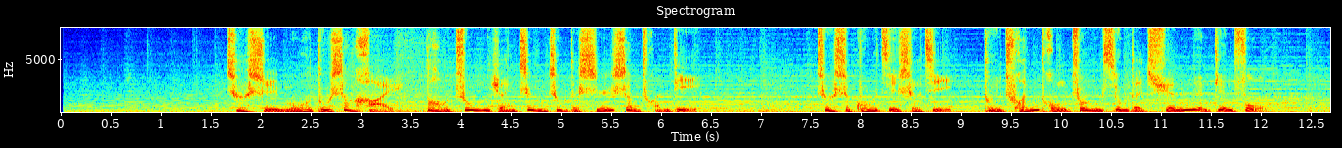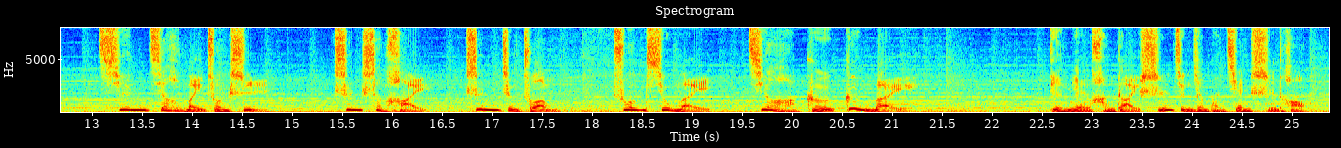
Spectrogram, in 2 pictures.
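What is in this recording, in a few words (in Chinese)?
专题宣传片; 千家美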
